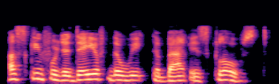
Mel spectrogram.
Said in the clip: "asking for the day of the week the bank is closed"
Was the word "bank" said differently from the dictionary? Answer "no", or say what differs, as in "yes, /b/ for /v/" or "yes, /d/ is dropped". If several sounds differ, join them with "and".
yes, /ŋ/ is dropped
